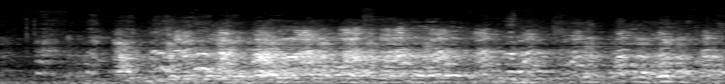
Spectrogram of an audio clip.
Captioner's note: audience laughing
